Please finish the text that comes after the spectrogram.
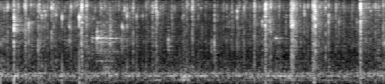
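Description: Eggs frying in a spicy masala gravy in a pan, a steady hiss and crackle with soft stirring scrapes running throughout, close and moderately quiet with no voices.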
